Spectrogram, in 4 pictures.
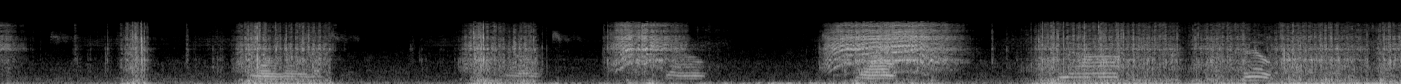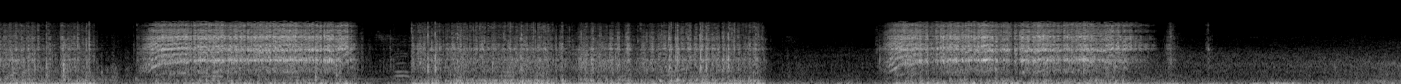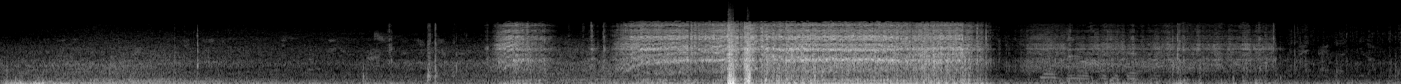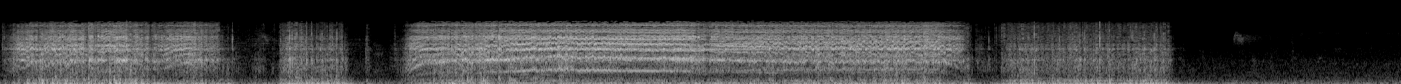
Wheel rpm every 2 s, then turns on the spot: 10, 20, 20, 20, 60, 20, 30, 50, 110, 30, 30, 80, 80, 0, 0, 0, 10, 150, 140, 30, 10, 100, 30, 130, 160, 130, 20, 0.
2-4 10-14 18-22 38-42 44-46 52-54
